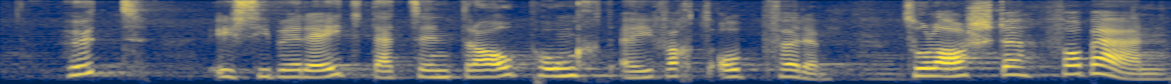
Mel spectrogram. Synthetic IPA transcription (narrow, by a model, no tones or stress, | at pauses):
hʏt | ɪʃsiːbɛɾɛɪtd̥æt͡sɛnt̪ɾɑːlpʰʊŋkχt̪ɛɪfɑχt͡sɔpfəɾət͡sulɑʃtəfɔbæːrn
